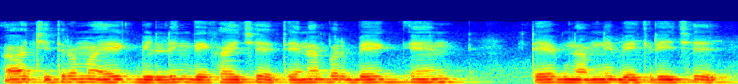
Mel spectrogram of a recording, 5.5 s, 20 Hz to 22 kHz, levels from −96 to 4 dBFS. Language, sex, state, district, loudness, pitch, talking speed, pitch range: Gujarati, male, Gujarat, Valsad, -12 LUFS, 130 Hz, 150 wpm, 125-130 Hz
